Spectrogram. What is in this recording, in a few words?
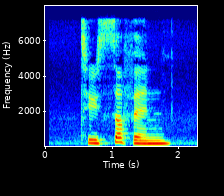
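English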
